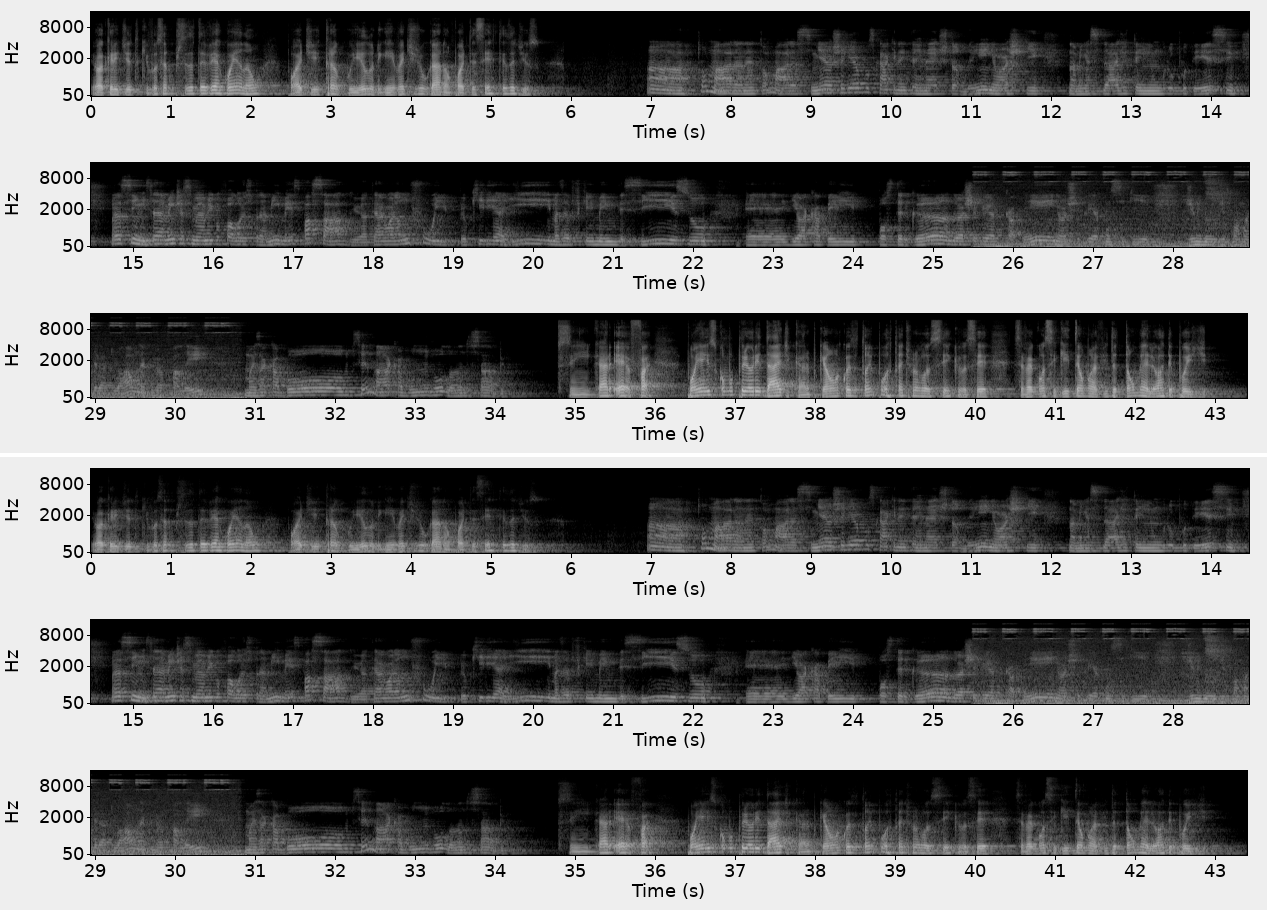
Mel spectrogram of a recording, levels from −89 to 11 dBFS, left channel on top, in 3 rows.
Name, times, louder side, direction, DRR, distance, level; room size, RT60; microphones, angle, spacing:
voice 1, 0.0-2.1 2.5-5.6 34.8-42.9, left 4 dB, 60° left, 13 dB, 0.4 m, -26 dB
voice 2, 6.9-34.2, left 1 dB, 5° left, 3 dB, 0.5 m, -39 dB
sound 1, 25.5-30.8, right 2 dB, 80° right, 1.0 m, -37 dB
13.5 x 8.2 x 4.0 m, 1.3 s
head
